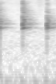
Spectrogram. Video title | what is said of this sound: ठाणे coconut wholesale market - नारियल का सस्ता बाजार🥥🥥 | असा आवाज येतो पाणीवाला असला तर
